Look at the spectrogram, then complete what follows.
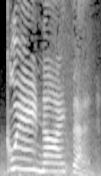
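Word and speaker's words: Guinaifen: with an authentic Ceno name based on the pronunciation gu NY Fen gu means finewood NY means to exist and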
